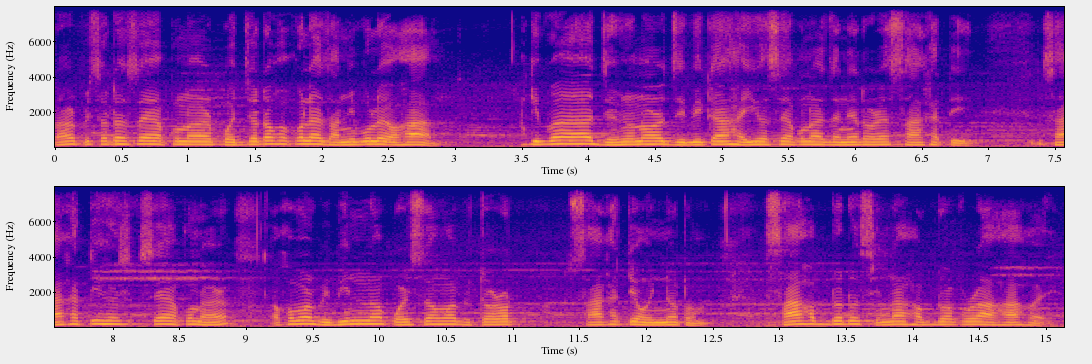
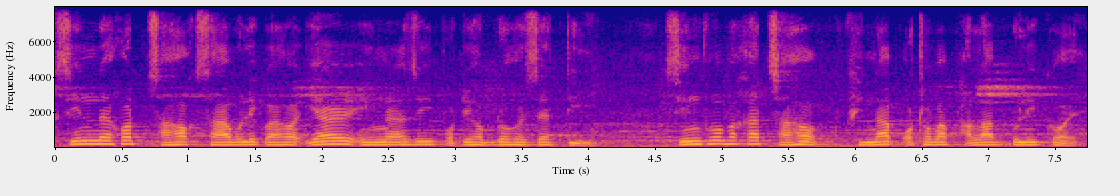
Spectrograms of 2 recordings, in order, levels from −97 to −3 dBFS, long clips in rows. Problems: background sounds at intervals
